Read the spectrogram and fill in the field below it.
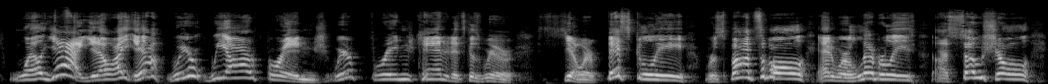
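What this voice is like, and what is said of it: Imitates another person's voice. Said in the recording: “Gary does his Gary way ... that was not the best impression.”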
